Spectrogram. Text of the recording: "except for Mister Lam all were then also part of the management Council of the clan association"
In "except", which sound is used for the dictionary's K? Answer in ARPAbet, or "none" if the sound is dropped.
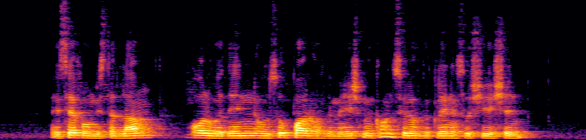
none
